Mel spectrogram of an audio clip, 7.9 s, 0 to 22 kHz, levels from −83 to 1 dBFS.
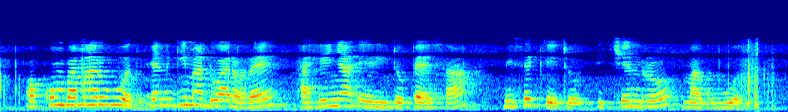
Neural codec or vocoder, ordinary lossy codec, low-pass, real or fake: none; AAC, 32 kbps; 5.4 kHz; real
